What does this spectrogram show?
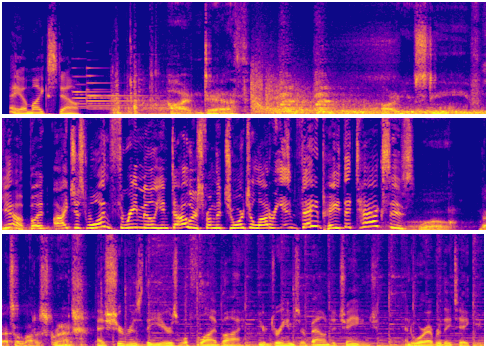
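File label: male, Commercial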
